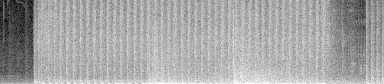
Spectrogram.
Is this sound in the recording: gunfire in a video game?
yes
